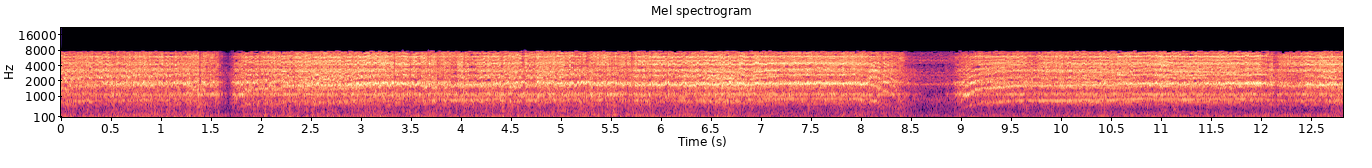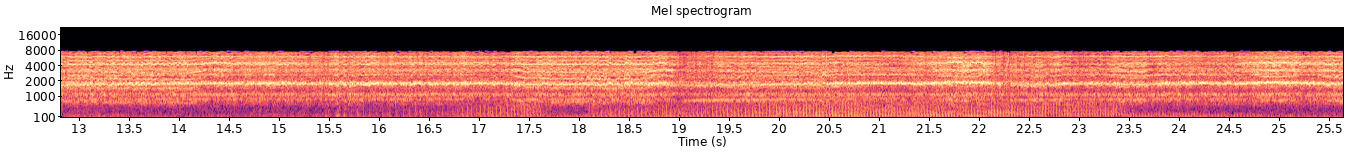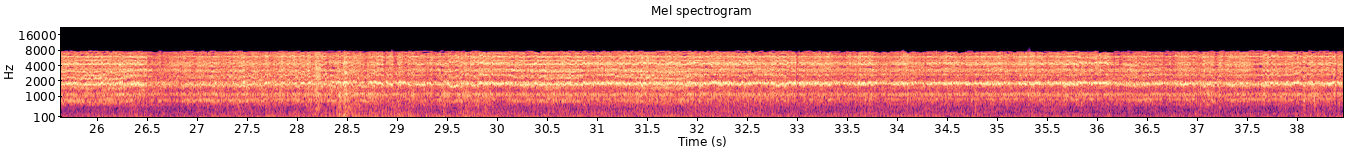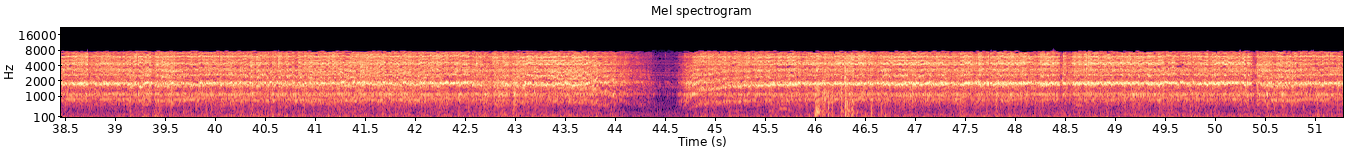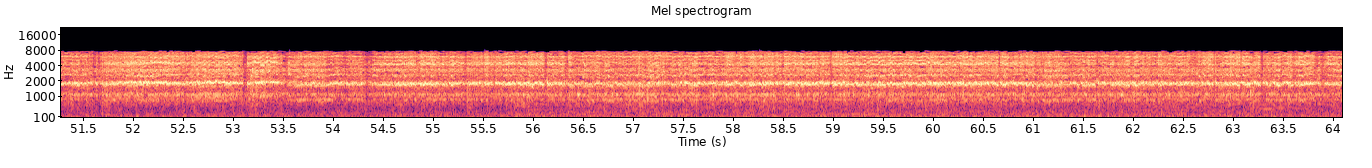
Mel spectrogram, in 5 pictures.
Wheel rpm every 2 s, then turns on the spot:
170, 210, 220, 190, 140, 220, 210, 230, 220, 210, 230, 220, 220, 210, 230, 220, 240, 230, 230, 230, 220, 160, 160, 230, 230, 230, 230, 230, 220, 230, 230, 230.
none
